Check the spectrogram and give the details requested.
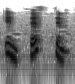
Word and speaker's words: intestine: As we know that the e in the end of the words, in many words in English, doesn't pronounce, so it's no. So, and we have intestine.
